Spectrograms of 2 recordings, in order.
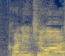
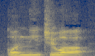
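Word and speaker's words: こんにちは: to the first sentence, konnichiwa, she's like, no, that's not how you say it. Japanese tone is flat. You need to go konnichiwa.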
